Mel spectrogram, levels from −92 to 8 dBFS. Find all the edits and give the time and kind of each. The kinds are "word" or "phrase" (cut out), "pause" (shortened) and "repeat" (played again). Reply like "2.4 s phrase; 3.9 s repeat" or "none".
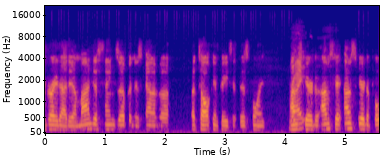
none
